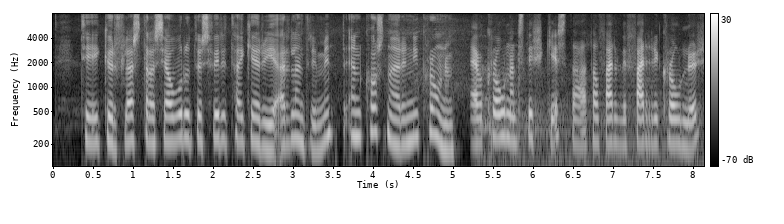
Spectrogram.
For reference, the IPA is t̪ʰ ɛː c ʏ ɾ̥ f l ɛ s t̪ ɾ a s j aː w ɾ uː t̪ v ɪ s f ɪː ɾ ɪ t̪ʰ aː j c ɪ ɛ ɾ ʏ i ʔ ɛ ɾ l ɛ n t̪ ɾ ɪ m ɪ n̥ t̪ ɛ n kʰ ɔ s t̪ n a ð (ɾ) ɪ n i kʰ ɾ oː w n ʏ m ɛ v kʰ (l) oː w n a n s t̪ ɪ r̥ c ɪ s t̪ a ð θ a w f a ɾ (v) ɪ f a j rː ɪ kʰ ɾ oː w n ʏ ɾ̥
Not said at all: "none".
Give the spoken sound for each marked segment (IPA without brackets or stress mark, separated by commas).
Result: ɾ, ɾ, ð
